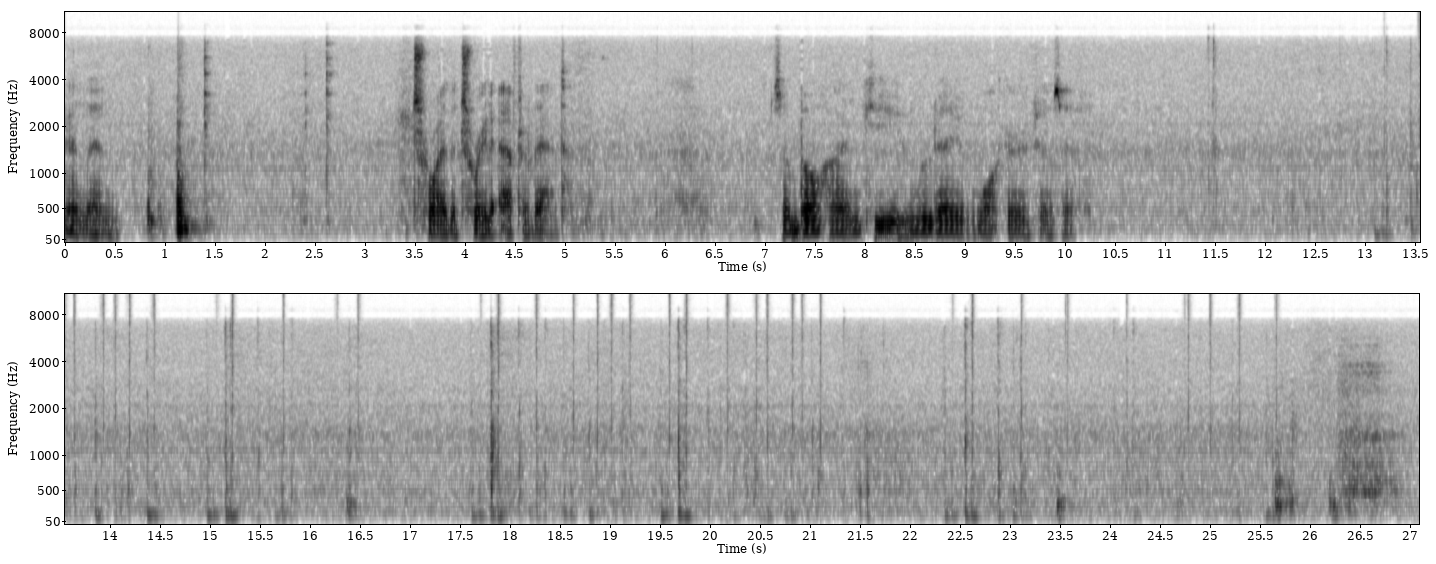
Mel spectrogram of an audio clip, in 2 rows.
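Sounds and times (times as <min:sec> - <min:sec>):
keyboard typing clicks: 0:13.2 - 0:16.5, 0:17.6 - 0:21.2, 0:22.4 - 0:23.2, 0:24.1 - 0:25.3.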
